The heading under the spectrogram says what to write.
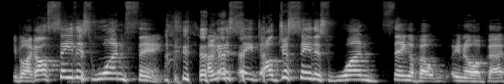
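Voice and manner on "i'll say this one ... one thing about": very high, insistent, pushed aside. Imagining a comedian going in and out, getting aggressive: Chris Rock voice. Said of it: "in Chris Rock's voice".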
